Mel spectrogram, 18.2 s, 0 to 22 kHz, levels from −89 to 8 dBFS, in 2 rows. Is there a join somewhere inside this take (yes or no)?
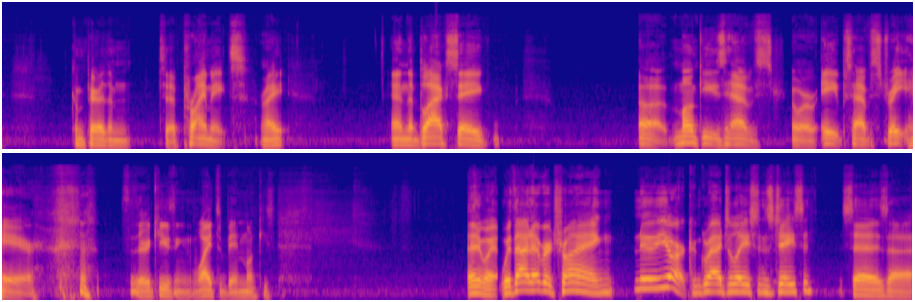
yes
